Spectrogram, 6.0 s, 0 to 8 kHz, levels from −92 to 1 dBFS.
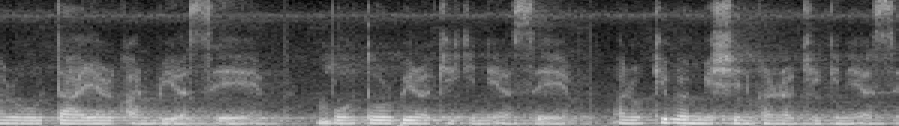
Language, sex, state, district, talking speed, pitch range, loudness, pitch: Nagamese, female, Nagaland, Dimapur, 150 wpm, 185-195 Hz, -17 LUFS, 190 Hz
